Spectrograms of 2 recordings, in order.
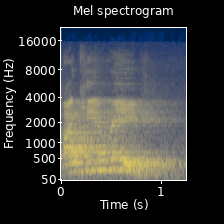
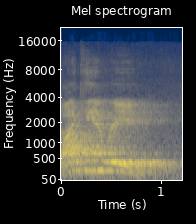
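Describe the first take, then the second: First: Put-on high, slow, sobbing child's wail; child crying out. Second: Put-on high, slow, sobbing child's wail again louder; child crying out. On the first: Neighbor's boy caught in library, high slow sobbing cry. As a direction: cry it out like a scared little boy. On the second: Boy pleading with Brown, high slow sobbing cry. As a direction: wail it like a frightened little boy. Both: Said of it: "the little boy cried out".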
